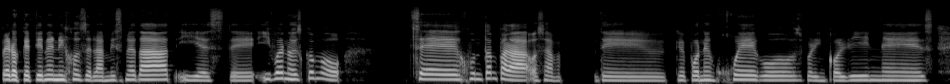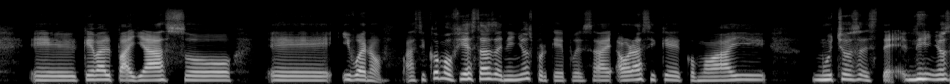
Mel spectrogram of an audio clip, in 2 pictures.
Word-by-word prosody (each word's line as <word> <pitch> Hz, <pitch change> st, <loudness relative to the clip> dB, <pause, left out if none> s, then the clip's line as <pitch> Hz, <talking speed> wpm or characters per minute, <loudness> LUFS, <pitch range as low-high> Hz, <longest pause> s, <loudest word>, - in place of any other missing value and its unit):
pero, 220 Hz, -2 st, +5 dB
que 210 Hz, -, +2 dB
tienen 215 Hz, 0 st, +4 dB
hijos 215 Hz, 0 st, +1 dB
de 200 Hz, -, -1 dB
la 190 Hz, 0 st, 0 dB
misma 195 Hz, +3 st, -2 dB
edad 220 Hz, +1 st, +6 dB
y 190 Hz, -1 st, -3 dB
este, 180 Hz, 0 st, -5 dB
y 245 Hz, -, -6 dB
bueno, 275 Hz, -1 st, +2 dB
es 230 Hz, -, -2 dB
como 260 Hz, -9 st, -1 dB, 0.7 s
se 230 Hz, -3 st, +2 dB
juntan 260 Hz, +3 st, -3 dB
para, 200 Hz, -7 st, +5 dB
o -, -, -2 dB
sea, 185 Hz, -2 st, -6 dB, 0.3 s
de 180 Hz, -1 st, -5 dB
que 200 Hz, -1 st, -6 dB
ponen 200 Hz, +1 st, 0 dB
juegos, 195 Hz, -2 st, -1 dB
brincolines, 190 Hz, +1 st, -3 dB, 0.4 s
eh, 190 Hz, -1 st, -1 dB
que 215 Hz, -, +2 dB
va 215 Hz, -, +6 dB
el 215 Hz, -, +3 dB
payaso, 195 Hz, 0 st, +3 dB, 0.3 s
eh, 190 Hz, -1 st, -1 dB
y 220 Hz, -, -2 dB
bueno, 205 Hz, -5 st, +2 dB, 0.2 s
así 190 Hz, +3 st, -7 dB
como 275 Hz, 0 st, +2 dB
fiestas 255 Hz, +2 st, +3 dB
de 230 Hz, -3 st, 0 dB
niños, 220 Hz, +6 st, -1 dB
porque, 180 Hz, -4 st, -6 dB
pues, 180 Hz, -1 st, -10 dB
hay 190 Hz, -, 0 dB
ahora 200 Hz, +5 st, +3 dB
sí 215 Hz, -3 st, -8 dB
que 200 Hz, -3 st, -3 dB
como 180 Hz, 0 st, -3 dB
hay 210 Hz, +3 st, 0 dB, 0.4 s
muchos 220 Hz, +1 st, +1 dB
este 195 Hz, -6 st, -4 dB
niños 230 Hz, +1 st, +4 dB
200 Hz, 150 wpm, -23 LUFS, 190-220 Hz, 0.7 s, edad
